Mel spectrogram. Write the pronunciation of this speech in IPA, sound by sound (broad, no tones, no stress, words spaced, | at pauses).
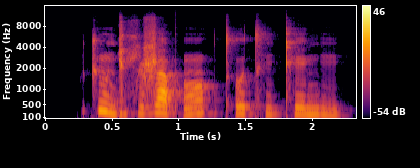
t͡ʃũɟu çɔʐapʼõ | tʼʊtʰi kʰeŋi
